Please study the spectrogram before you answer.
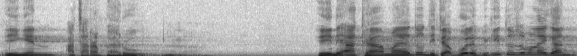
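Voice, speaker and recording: A man's voice: high-pitched, lively intonation, moderate pace. A man from Indonesia, preaching to a gathering and repeating his phrases again and again. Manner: repeats phrases, sings call-to-prayer lines. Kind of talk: religious talk to a gathering. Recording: long hall reverb.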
